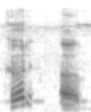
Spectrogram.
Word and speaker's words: could've: we say could and then how do we pronounce this v e well it's very simple we just say of could've could of could of and you just say fast so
